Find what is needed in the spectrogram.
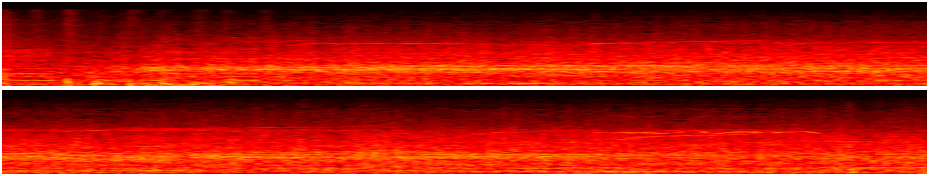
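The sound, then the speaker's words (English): A big baseball stadium crowd on its feet roars and applauds in a steady, loud standing ovation for a batter waving to the crowd, holding unbroken for the whole stretch, with a faint murmur of voices blended into the din. “Fans are on their feet for Juan Soto. He's waving to the crowd”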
